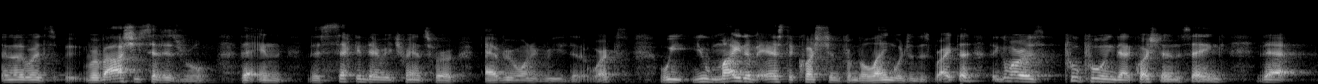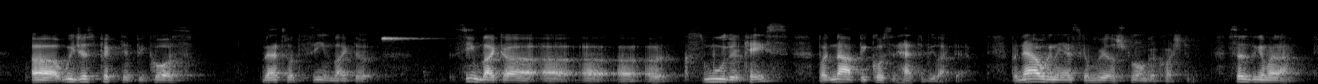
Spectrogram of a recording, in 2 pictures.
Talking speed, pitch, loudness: 185 wpm, 115 Hz, -24 LUFS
